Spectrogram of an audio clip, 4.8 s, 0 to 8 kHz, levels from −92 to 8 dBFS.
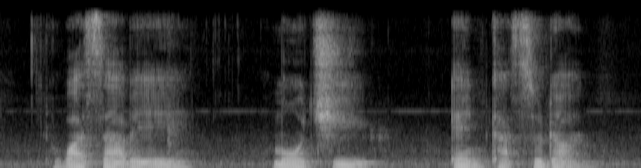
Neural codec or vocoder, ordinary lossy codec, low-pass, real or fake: none; none; 7.2 kHz; real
